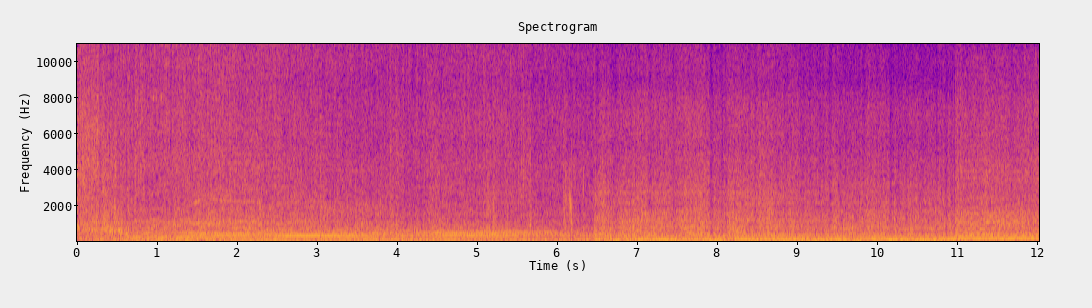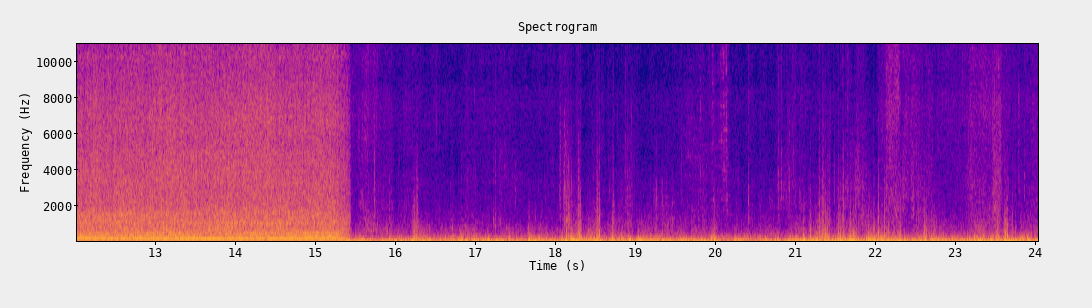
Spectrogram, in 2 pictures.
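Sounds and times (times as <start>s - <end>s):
snowmobile engine running: 0.0s - 15.5s
wind buffeting microphone: 5.8s - 11.2s, 15.3s - 24.0s.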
